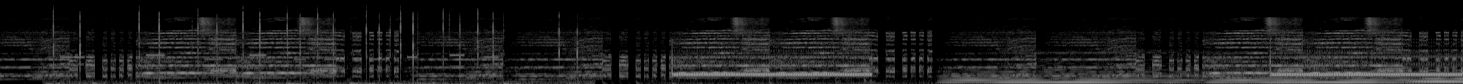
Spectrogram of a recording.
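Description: A telephone call being dialed: touch-tone keypad beeps and longer steady electronic call tones, repeated throughout over a low, sustained backing.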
